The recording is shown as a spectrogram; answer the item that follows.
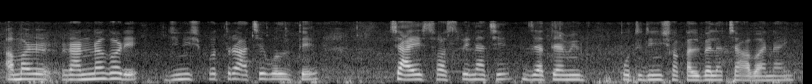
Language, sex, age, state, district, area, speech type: Bengali, female, 30-45, West Bengal, Uttar Dinajpur, urban, spontaneous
